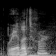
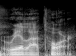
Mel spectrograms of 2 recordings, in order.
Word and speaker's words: REALTOR: Is it spelled like real tour? Yes. Okay. It's REALTOR. Why? So the word is realtor. And maybe my Long Island accent is coming through, and that OR is becoming an ER.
